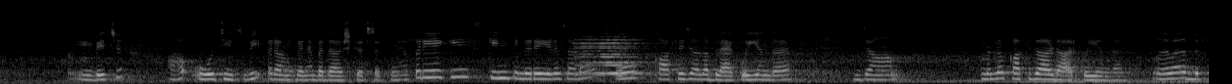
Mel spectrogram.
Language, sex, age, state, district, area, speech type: Dogri, female, 18-30, Jammu and Kashmir, Jammu, urban, spontaneous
